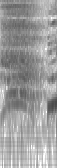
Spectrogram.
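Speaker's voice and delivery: sharp high gasp of horror; horrified gasp. A narrator's reading. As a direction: gasp as if your baby is threatened. Mother sees baby threatened.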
